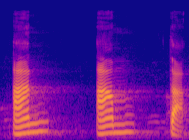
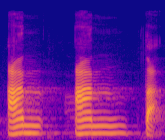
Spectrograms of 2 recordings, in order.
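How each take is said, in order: No difference in how they are said.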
